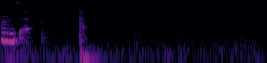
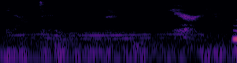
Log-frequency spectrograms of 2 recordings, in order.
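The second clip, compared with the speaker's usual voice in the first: breathy whisper of betrayal; hushed defiance; 13 dB quieter than usual. Retold or imitated. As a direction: hiss the challenge under your breath. Eurylochus voiced defying his captain.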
